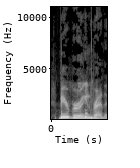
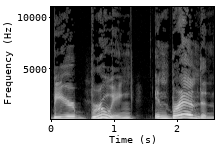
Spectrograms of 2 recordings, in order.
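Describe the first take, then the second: First: It is said quickly. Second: It is said at a normal speed.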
